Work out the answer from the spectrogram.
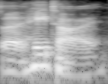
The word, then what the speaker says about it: Hayti: Hightower mentioned, is Haytai. It's spelled Hayti.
